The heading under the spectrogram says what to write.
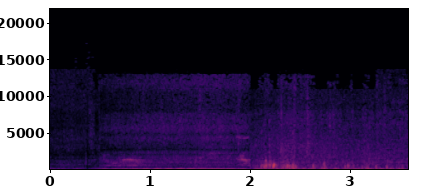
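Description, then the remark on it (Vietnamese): Waves slap and splash against a naval ship sailing from Cam Ranh naval port, Vietnam, toward the Spratly Islands at year's end, growing busier partway through, over a steady low engine drone and gusting wind noise, in rough sea and strong wind. “Càng đi ra đất liền, tiếng sóng vỗ mạnh hơn, tiếng nói cười ít dần.”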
